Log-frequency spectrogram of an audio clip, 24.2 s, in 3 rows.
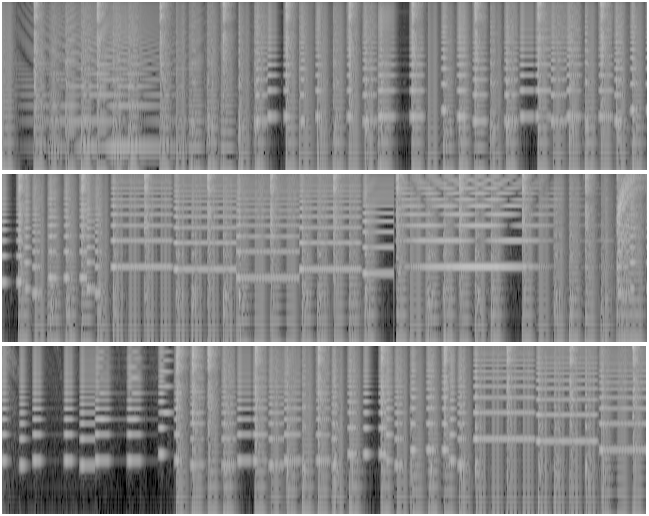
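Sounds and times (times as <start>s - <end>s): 
MOS 6581R2 SID chip music: 0.0s - 24.1s.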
